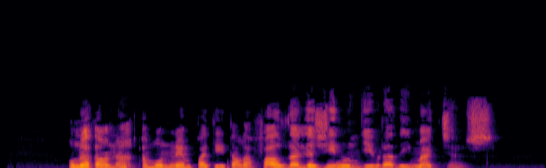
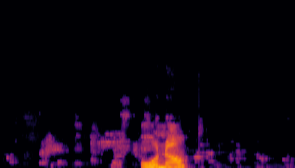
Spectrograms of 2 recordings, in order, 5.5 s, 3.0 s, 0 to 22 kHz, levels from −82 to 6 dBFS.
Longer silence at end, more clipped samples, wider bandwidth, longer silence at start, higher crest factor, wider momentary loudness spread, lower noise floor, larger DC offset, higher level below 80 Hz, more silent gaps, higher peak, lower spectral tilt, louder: second, 0.55 s vs 0.95 s; neither; about the same, 9.6 kHz vs 9.2 kHz; second, 0.7 s vs 1.05 s; about the same, 20 dB vs 20 dB; second, 12 LU vs 27 LU; first, -68 dBFS vs -55 dBFS; neither; about the same, -80 dBFS vs -76 dBFS; neither; second, -6 dBFS vs -2 dBFS; about the same, -4 dB/octave vs -3.5 dB/octave; second, -26 LUFS vs -17 LUFS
